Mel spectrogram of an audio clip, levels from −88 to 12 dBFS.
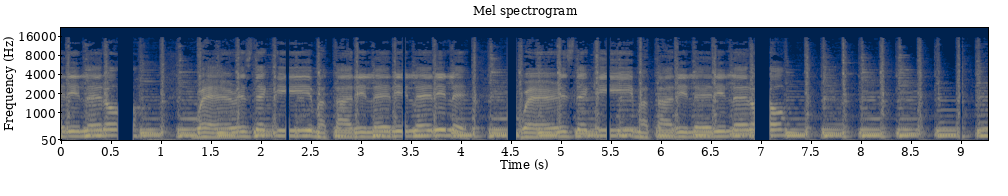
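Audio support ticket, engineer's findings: Block of digital silence, seven dropouts: 0.56–0.72 s (160 ms), 2.24–2.28 s (40 ms), 3.41–3.44 s (32 ms), 4.46–4.55 s (96 ms), 5.45–5.49 s (40 ms), 6.93–7.09 s (160 ms), 8.98–9.01 s (25 ms). Hard cut to silence and back, no fade. The 160 ms ones read as audible holes. Probable component: output stage, buffer not filled in time.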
